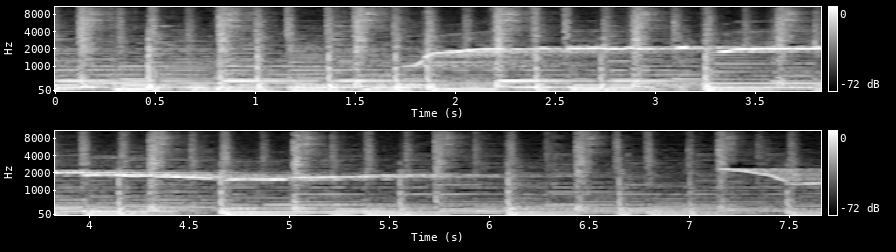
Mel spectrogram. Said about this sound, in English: He's always whistling.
